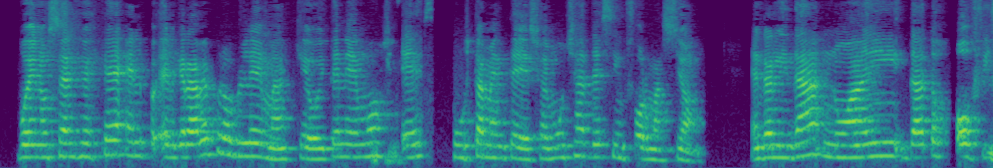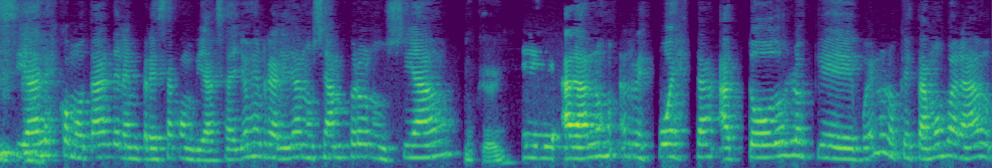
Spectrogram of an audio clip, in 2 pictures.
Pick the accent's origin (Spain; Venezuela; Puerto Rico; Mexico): Venezuela; now in Argentina; como venezolana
